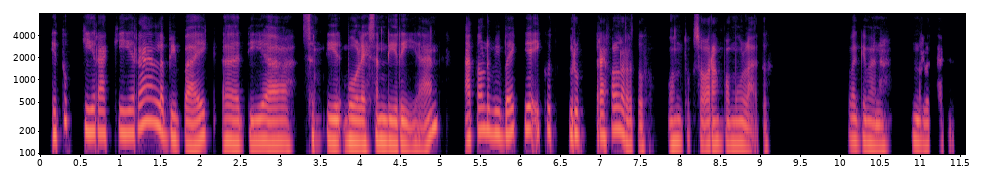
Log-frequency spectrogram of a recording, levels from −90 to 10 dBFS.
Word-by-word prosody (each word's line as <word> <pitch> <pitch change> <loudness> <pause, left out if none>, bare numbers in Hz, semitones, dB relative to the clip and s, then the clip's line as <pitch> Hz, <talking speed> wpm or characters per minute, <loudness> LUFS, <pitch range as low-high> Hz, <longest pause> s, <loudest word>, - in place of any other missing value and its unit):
itu 185 +10 0 0.2
kira-kira 195 +5 +2
lebih 175 - +1
baik, 140 +4 +2 0.2
eee, 145 -2 +2
dia 140 -2 +1
sendi 150 -2 +1
boleh 145 -1 +4
sendirian 135 - +2 0.3
atau 165 +5 0
lebih 190 -2 +2
baik 180 +4 +1
dia 215 0 +4
ikut 195 0 -4 0.2
grup 180 -1 +2 0.2
traveller 175 -3 +1
tuh, 115 -2 -6 0.3
untuk 140 +2 -2
seorang 135 +1 0
pemula, 135 -4 -1
tuh? - - -11 1.0
Bagaimana 135 -5 -1 0.3
menurut 135 -3 -2
Kakak? - - -18
150 Hz, 125 wpm, -25 LUFS, 135-185 Hz, 1.0 s, boleh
